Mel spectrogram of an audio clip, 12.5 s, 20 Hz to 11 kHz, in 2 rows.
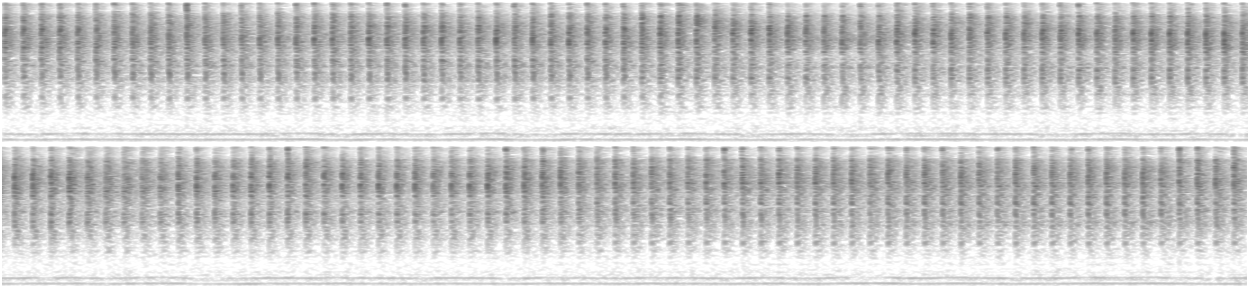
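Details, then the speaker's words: Radial shockwave therapy with a small head on an arm wrestler's arm at 3.2, above the usual 1.8, described as manageable; steady rapid mechanical tapping about 82 pulses a minute. "But on average, coming into the clinic, the average person in this type of area or up in the hands, I'm down at 1.8 with a small head."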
